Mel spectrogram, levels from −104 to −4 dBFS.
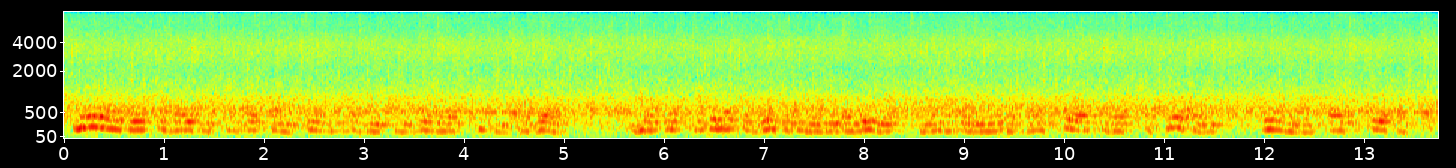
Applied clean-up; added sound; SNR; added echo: none; Rain; 1 dB; reverberation time 0.8 s.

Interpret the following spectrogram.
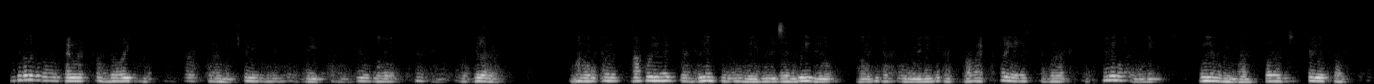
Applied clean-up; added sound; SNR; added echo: neural mask model DeepFilterNet 3.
